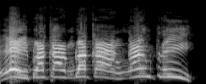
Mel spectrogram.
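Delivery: loud, high yell to the queue jumper; shout. Retold or imitated. Angry shopper yelling at queue jumper, loud high shout. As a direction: bellow at him to get back in line. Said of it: "teriak dia".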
